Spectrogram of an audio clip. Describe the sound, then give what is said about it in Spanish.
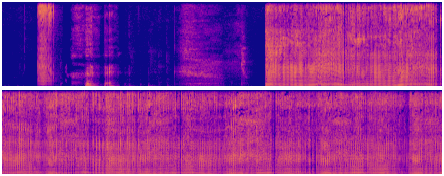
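A few short puffs and breaths, then a player's lip-buzzed wind instrument starts a loud, low, continuous drone with wavering overtones, held unbroken for about six seconds through circular breathing, the player inhaling and releasing air through the mouth while keeping the lips vibrating. “Porque, claro, yo para poder tocar esto, tengo que hacer respiración circular. Y entonces lo que hago es, inspiro, suelto por la boca.”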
